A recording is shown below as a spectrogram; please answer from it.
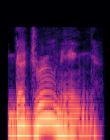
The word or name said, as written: gadrooning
